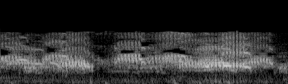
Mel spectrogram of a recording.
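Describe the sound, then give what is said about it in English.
A dense chorus of sandhill crane calls, rolling, rattling trumpeting notes overlapping in a steady loud wash, with a brief lull about a second in before the flock swells again. “Hank Lentfer, author and lifelong Alaskan, helped establish a 4,000-acre refuge for sandhill cranes.”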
